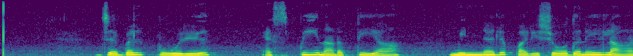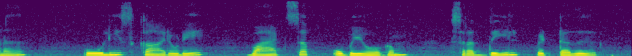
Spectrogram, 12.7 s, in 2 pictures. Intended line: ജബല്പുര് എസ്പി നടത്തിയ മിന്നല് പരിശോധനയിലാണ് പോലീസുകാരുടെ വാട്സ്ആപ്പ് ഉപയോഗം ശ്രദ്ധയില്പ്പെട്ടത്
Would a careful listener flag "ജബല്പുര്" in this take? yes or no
no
